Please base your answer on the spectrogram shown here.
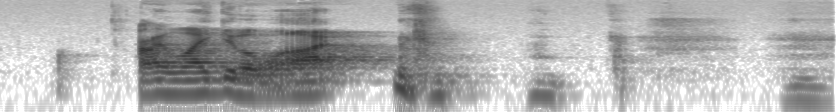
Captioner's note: chuckles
